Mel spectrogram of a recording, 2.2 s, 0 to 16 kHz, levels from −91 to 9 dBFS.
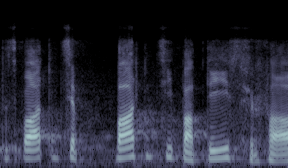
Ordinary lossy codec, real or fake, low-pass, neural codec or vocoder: Opus, 32 kbps; fake; 7.2 kHz; codec, 16 kHz, 4 kbps, X-Codec, HuBERT features, trained on LibriSpeech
